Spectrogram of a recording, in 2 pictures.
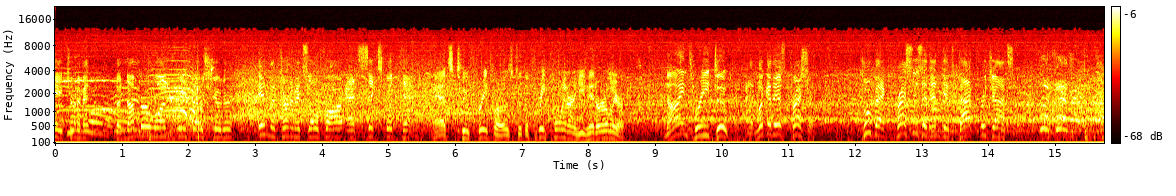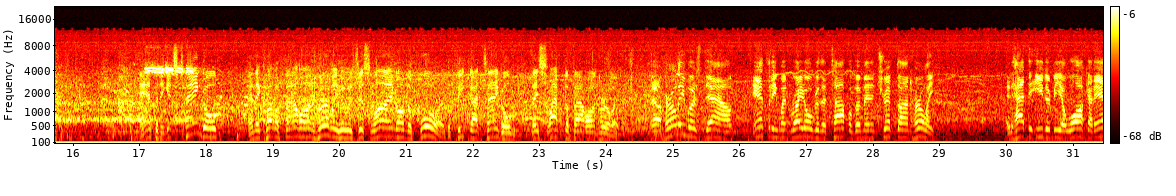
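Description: Basketball bouncing on a hardwood court, short repeated thuds, over the murmur of an arena crowd.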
